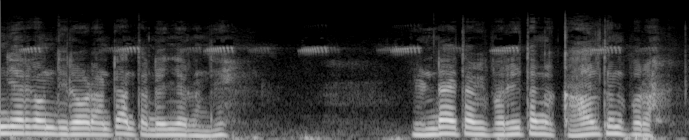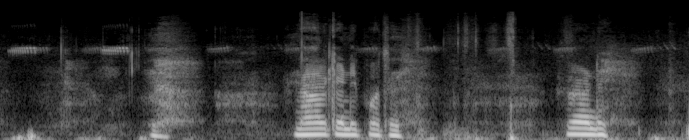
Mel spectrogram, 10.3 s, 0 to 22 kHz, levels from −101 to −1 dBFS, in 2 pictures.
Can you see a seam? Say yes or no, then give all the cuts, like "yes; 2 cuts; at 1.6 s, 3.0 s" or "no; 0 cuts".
no; 0 cuts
